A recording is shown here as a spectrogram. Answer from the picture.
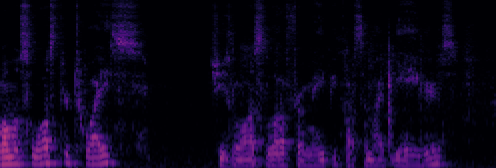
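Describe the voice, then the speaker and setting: At a moderate pace, a man with an American accent speaks in a medium pitch, somewhat breathy, with ordinary pitch variation. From Philadelphia, US. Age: 70s. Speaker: Air Force veteran. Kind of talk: testimony.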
